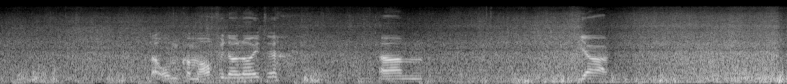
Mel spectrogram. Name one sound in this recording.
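Waves wash against rocks nearby.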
